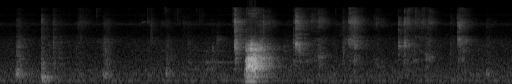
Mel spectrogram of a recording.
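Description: Close-up eating sounds of fried chicken eaten by hand: soft chewing and lip-smacking clicks, with one short loud sound about halfway through.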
